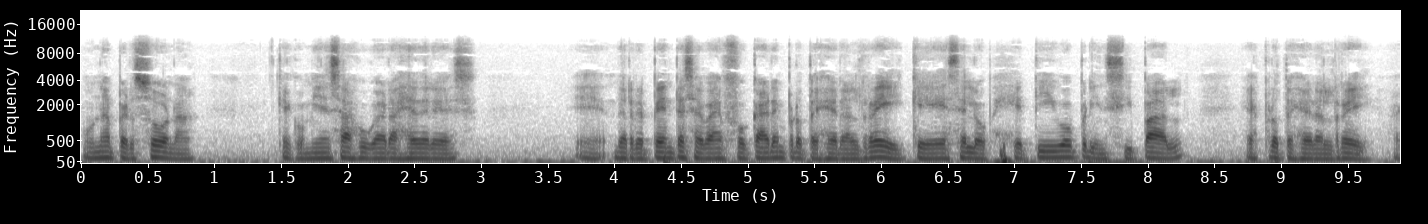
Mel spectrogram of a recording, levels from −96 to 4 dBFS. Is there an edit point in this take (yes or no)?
no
